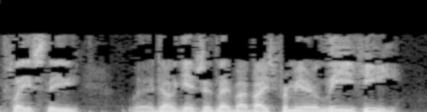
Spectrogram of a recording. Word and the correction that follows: Liu He: Is that how you pronounce that? Li He? Louis? Louis He. Liu He.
